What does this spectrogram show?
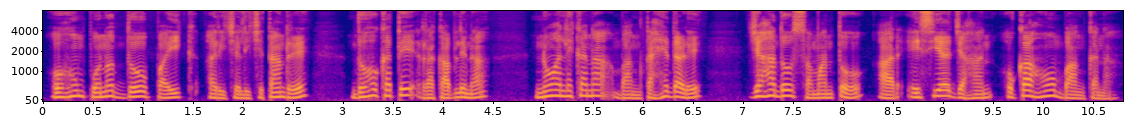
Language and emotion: Santali, neutral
